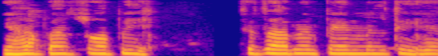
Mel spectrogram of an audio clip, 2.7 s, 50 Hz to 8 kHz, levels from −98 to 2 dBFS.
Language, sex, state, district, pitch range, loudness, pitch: Hindi, male, Uttar Pradesh, Muzaffarnagar, 190-205 Hz, -16 LUFS, 195 Hz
